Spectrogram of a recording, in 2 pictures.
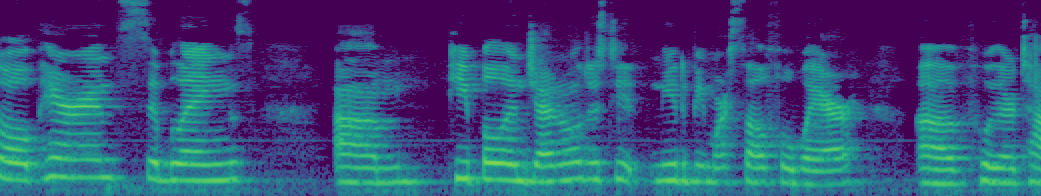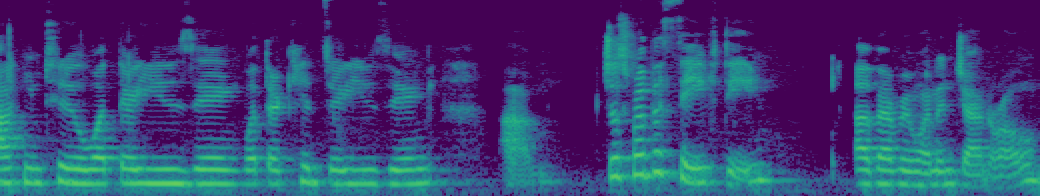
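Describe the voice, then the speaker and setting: With ordinary pitch variation and a moderate pace, a woman speaks in a fairly high pitch. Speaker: college student. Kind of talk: mock interview. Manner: projects voice.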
